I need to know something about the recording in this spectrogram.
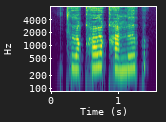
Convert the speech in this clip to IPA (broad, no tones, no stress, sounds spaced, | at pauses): tʰ ɵ u̯ qʰ u y̯ qʰ ɘ ŋ ə p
